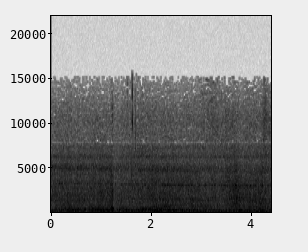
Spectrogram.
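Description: Steady low rumbling noise, with a single sharp click about a second in.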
